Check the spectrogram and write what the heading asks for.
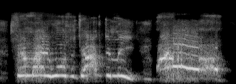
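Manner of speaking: put-on high, loud, fast boyish shout of joy; excited shout. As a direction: burst out like a thrilled kid. Child excited seeing comic.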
